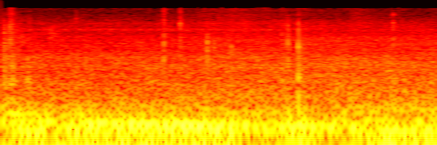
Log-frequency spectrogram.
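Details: Stand electric fan at its highest speed (number three) after the full armature was replaced to cure humming: steady even low whoosh, running smoothly with no hum or rattle; normal fan operation.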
